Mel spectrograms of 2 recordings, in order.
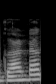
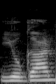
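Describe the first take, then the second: First: The word starts with a plain 'oo' sound. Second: The word starts with a 'yoo' sound. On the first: The speaker calls it wrong. "ഞാൻ ഉഗാണ്ട എന്ന് പറഞ്ഞപ്പോൾ" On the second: The speaker calls it right. "യുഗാണ്ട എന്നാണ് pronounce ചെയ്യാന്ന്"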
